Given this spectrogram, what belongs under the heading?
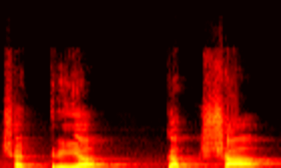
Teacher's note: वो क और मूर्धन्य सकार जो होता है जिसको हम षटकोण वाला श बोलते हैं उन दोनों के मेल से क्ष बनता है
